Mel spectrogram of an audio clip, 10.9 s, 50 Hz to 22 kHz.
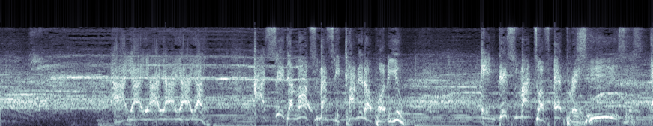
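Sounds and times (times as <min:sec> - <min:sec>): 
crowd of worshippers shouting and cheering: 0:00.0 - 0:10.8
speech: 0:04.5 - 0:07.1, 0:08.0 - 0:10.8.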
